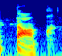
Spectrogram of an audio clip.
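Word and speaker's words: talk: यहां पे आक यानी कि यहां जो एल रहेगा आपका साइलेंट रहेगा। इसको पढ़ते हैं टॉक। इस तरीके से टॉक।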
